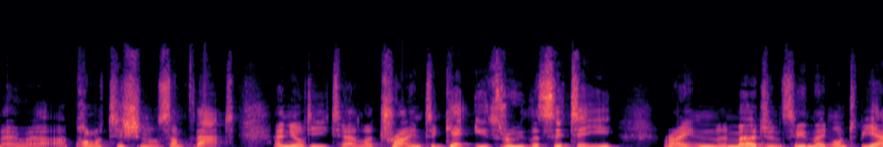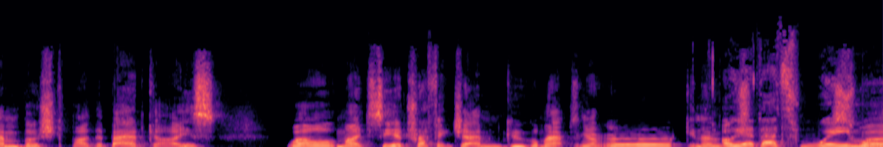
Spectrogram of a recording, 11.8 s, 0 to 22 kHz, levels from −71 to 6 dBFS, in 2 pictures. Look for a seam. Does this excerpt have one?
yes; 4 cuts; at 1.3 s, 2.0 s, 5.5 s, 8.1 s

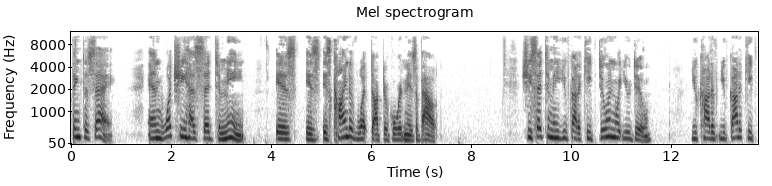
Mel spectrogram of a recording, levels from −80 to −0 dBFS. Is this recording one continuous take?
yes; 0 cuts

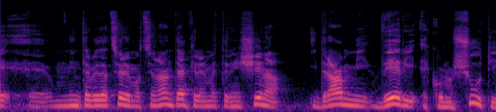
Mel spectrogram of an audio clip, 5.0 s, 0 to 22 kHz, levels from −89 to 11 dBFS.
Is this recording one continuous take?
yes; 0 cuts

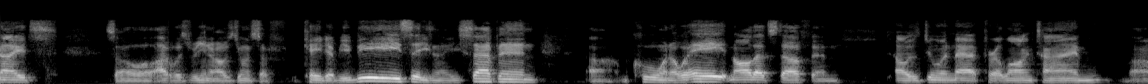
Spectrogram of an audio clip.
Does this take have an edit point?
no; 0 cuts

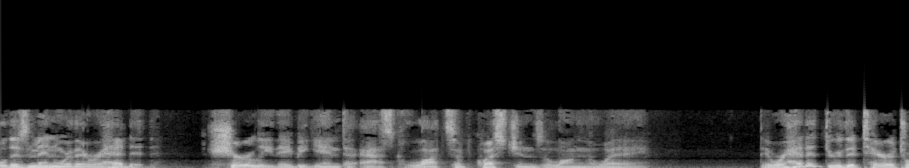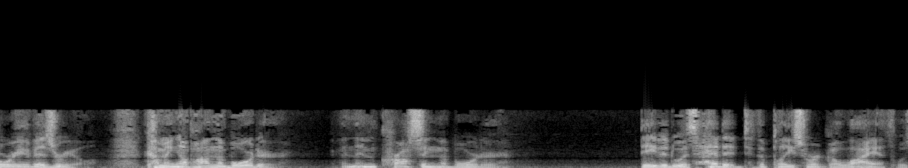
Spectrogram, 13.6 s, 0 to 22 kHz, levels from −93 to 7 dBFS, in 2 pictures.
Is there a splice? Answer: no; 0 cuts

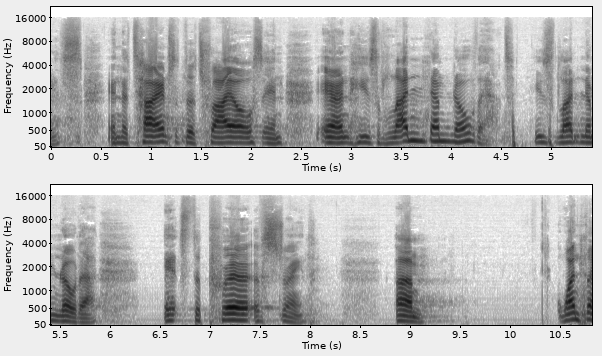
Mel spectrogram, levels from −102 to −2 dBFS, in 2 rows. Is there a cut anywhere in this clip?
no; 0 cuts

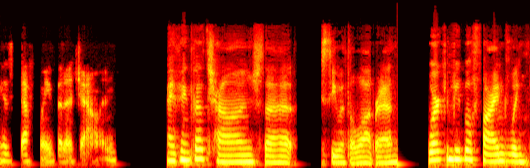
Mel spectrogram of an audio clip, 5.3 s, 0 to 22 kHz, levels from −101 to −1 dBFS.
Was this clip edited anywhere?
yes; 3 cuts; at 2.1 s, 3.2 s, 3.7 s

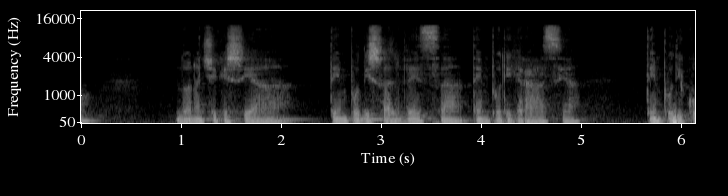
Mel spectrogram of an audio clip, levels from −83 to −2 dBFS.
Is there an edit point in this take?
no; 0 cuts

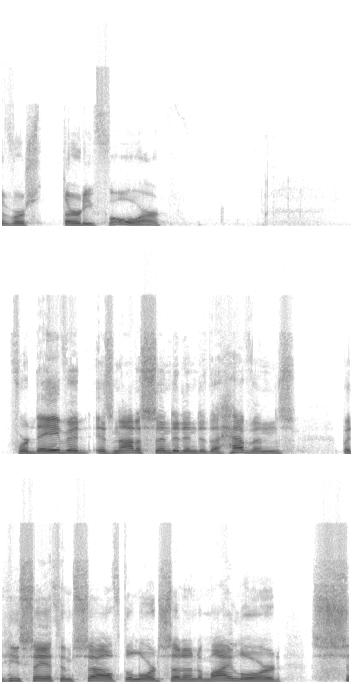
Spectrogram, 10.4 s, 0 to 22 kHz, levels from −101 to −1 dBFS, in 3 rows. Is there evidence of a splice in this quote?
no; 0 cuts

